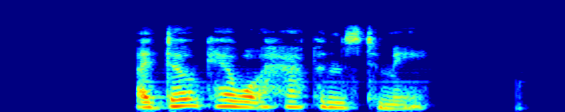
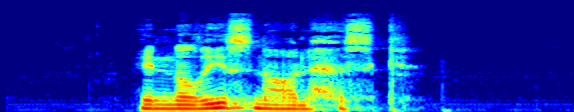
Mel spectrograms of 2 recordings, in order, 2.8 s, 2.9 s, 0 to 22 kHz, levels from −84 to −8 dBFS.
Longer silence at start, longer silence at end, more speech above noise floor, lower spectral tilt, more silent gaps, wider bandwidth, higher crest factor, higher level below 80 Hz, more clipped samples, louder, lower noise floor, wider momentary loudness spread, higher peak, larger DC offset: about the same, 0.7 s vs 0.7 s; second, 0.7 s vs 0.85 s; first, over 60 dB vs 49 dB; about the same, -5 dB/octave vs -5.5 dB/octave; neither; second, 8.8 kHz vs 13.5 kHz; about the same, 22 dB vs 18 dB; second, -72 dBFS vs -56 dBFS; neither; second, -30 LUFS vs -20 LUFS; first, under -90 dBFS vs -69 dBFS; about the same, 14 LU vs 15 LU; second, -12 dBFS vs -4 dBFS; neither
